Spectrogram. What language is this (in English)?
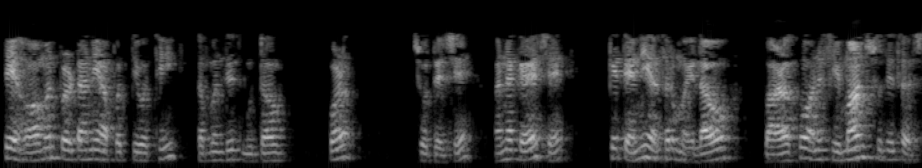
Gujarati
